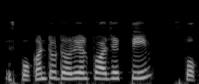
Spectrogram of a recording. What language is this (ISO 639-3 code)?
hin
